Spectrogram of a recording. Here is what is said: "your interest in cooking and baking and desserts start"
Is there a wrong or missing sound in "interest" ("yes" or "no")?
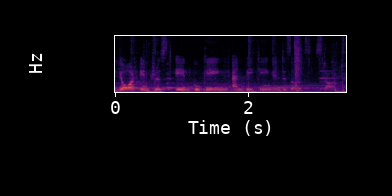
no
